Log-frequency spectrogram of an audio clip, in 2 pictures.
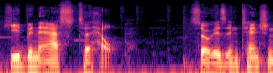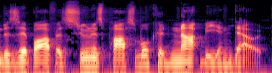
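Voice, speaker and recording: A man's voice: on the low side, expressive, moderate pace, fairly bright tone, faint music behind. A man narrating a story in a dramatic storybook style.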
